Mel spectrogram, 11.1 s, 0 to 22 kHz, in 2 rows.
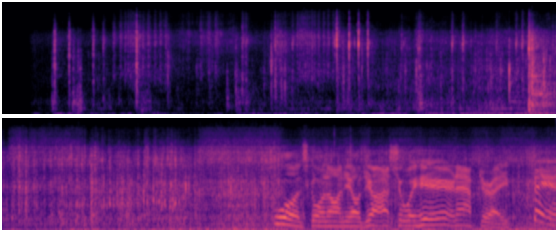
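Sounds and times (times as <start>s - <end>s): crackles and snaps: 0.5s - 7.5s.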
